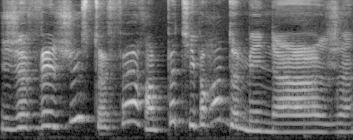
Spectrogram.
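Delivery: sneaky, sniggering, high and swooping. Answering a boy who orders her out of his stomach, snickering slyly. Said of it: "ricana-t-elle sournoisement".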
